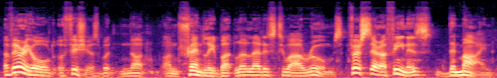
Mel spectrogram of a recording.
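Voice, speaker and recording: Actor as an earnest, animated young adventurer hero. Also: male voice, medium pitch, normal speed. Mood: weary narration. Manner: earnest, dramatic, literary phrasing. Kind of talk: live old-time radio play acting and narration.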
